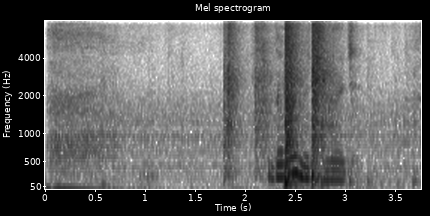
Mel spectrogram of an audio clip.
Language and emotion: Russian, neutral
